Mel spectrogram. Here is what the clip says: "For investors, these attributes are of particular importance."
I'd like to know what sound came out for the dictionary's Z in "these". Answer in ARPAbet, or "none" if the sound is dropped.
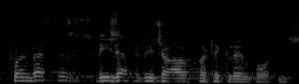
Z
